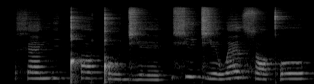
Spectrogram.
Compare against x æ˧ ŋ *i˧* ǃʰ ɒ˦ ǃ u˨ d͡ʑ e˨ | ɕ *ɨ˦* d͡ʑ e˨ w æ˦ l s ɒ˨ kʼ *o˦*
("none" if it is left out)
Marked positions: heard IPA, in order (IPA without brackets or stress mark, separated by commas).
i˧, i˦, o˦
